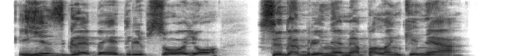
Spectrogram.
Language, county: Lithuanian, Marijampolė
